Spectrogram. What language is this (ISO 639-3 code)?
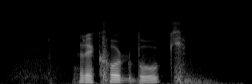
nor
